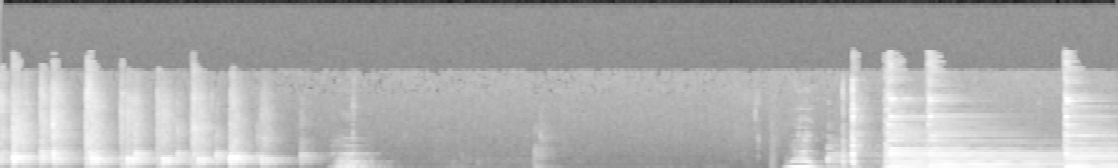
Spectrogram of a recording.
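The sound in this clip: Brief, steady run of claps from a small audience cheering a live musician, Andy McIntyre, between songs at a show. After a pause, a gliding pitched tone and loud sustained instrumental chords follow.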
